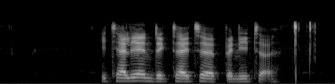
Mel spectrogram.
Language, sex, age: English, male, 19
